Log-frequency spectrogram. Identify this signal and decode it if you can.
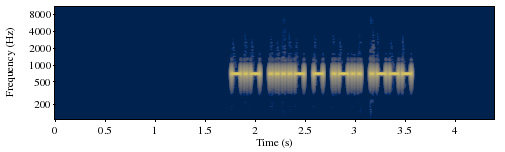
Morse code, heard as a keyed tone, about 38 wpm, 700 Hz. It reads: K4TLJ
